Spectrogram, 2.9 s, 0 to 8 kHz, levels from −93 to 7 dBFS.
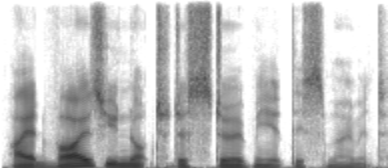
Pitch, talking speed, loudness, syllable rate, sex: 95 Hz, 205 wpm, -19 LUFS, 5.1 syllables/s, male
